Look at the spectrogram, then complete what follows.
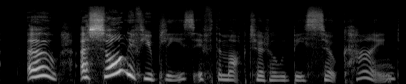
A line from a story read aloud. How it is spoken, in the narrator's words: Alice replied so eagerly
